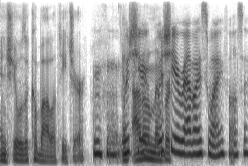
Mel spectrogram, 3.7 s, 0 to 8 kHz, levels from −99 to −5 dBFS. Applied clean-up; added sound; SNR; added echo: none; none; none; none.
